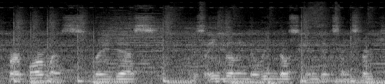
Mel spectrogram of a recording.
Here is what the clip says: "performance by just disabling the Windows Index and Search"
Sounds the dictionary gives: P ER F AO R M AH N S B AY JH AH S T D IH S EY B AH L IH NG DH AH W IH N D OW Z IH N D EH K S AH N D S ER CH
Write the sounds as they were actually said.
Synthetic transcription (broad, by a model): P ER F AO R M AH N S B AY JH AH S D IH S EY B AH L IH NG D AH W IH N D OW S IH N D EH K S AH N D S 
